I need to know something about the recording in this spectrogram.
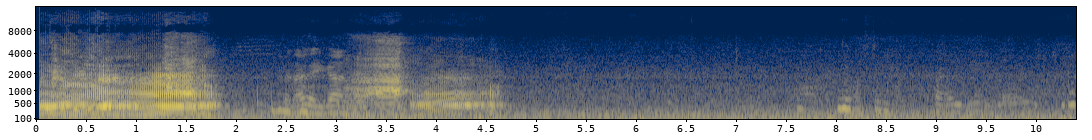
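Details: Sea lion mother and pup in a disagreement: loud, harsh, tonal bellowing bursts in the first two seconds and again near three to four seconds, then quieter intermittent calls over a steady background hum.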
